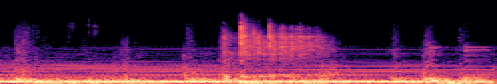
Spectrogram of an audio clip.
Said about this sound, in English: At the end of your turn, yeah, the dice of fate do their jiggly thing.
